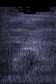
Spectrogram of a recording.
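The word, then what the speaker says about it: Mielle: know if it's meow like meal it's not meal do you think this is Mio I can ever pronounce the name of this brand I think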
